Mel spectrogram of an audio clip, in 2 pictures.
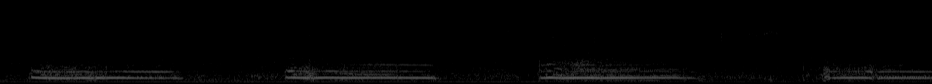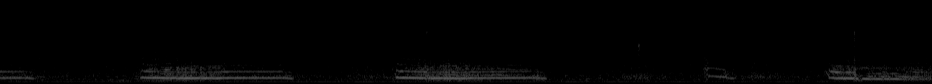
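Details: Sleeping baby snoring: rhythmic, tonal humming snores with each breath, about 24 a minute, against a steady low room hum.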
